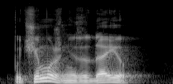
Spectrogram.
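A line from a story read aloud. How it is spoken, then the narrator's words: Muttered. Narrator (Russian): Пробормотал только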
